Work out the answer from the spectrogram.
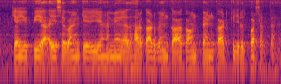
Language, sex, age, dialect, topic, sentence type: Magahi, male, 56-60, Southern, banking, question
